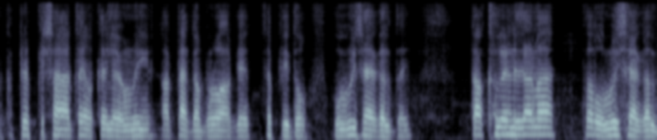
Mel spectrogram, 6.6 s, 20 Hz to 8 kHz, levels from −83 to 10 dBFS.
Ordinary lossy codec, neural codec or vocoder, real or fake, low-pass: none; codec, 16 kHz in and 24 kHz out, 0.6 kbps, FireRedTTS-2 codec; fake; 7.2 kHz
